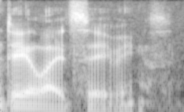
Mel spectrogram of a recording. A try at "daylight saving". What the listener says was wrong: It's saving, actually. There's no S in it. It's like, it's saving, not savings.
